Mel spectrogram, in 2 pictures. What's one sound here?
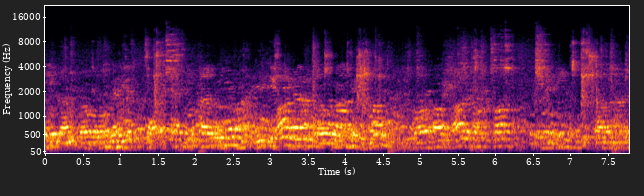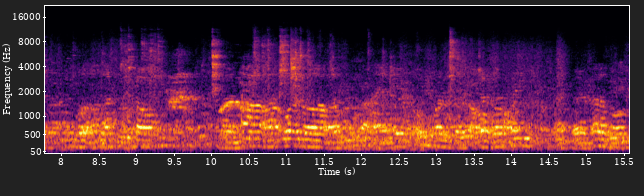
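Men talk loudly over one another close by.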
